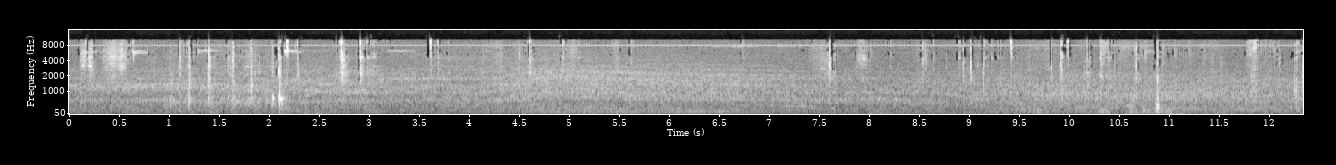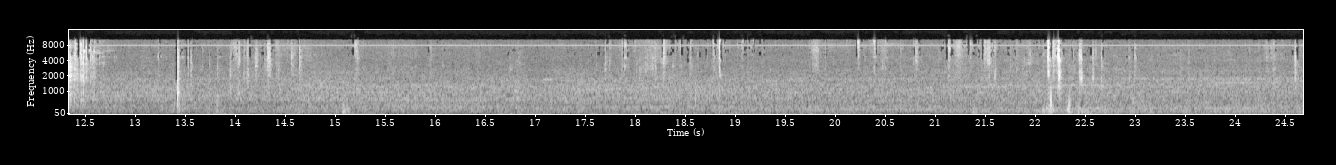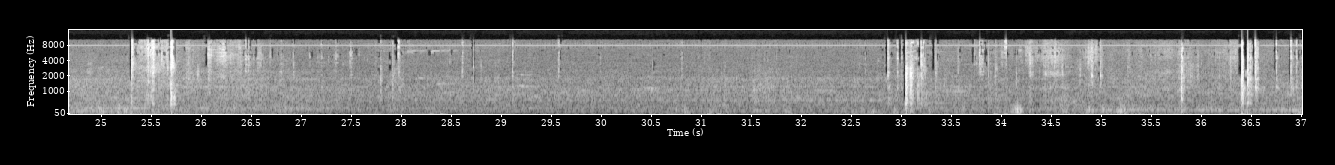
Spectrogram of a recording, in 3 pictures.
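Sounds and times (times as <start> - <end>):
handling clicks and clatter: 0.0 - 5.7, 7.6 - 16.0, 17.7 - 23.6, 24.2 - 29.2, 32.6 - 37.0.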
